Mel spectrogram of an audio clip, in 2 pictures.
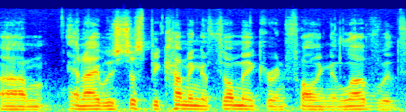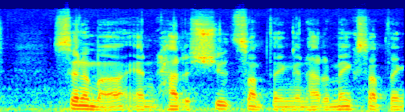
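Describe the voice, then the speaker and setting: Intonation is fairly even. The delivery is very fast. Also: man. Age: 70s. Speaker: documentary filmmaker, former river guide. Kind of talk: festival interview. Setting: film festival interview. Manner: halting.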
